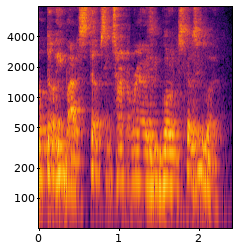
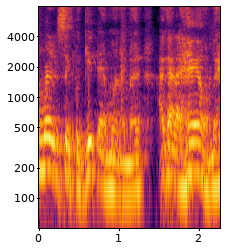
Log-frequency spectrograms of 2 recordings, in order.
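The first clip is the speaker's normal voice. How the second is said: plain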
